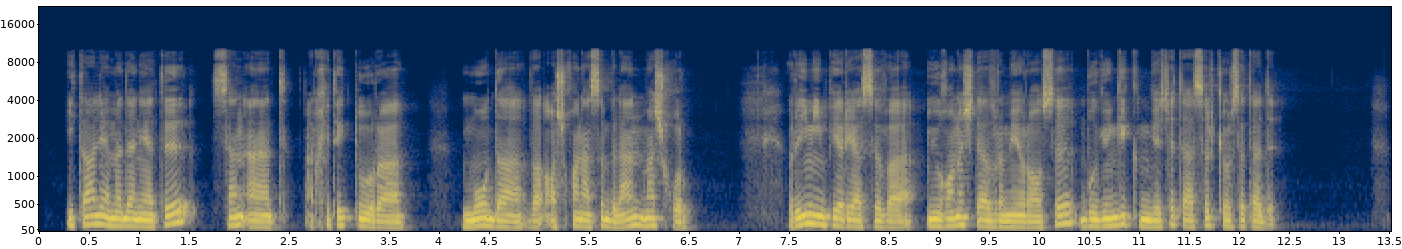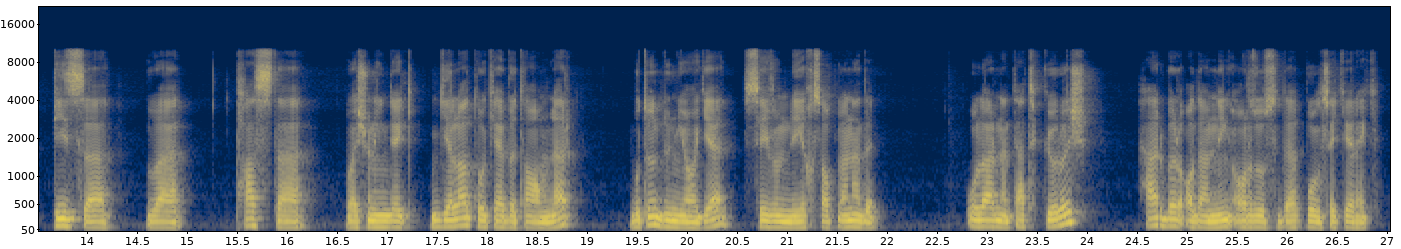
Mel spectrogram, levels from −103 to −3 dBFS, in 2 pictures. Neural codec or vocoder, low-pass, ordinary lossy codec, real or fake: none; 9.9 kHz; none; real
